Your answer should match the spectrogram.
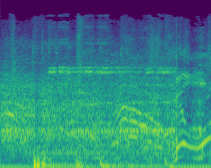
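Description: Live basketball game audio: a ball thudding on the hardwood several times in the first second, then a steady high tone held for about a second, over background music.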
